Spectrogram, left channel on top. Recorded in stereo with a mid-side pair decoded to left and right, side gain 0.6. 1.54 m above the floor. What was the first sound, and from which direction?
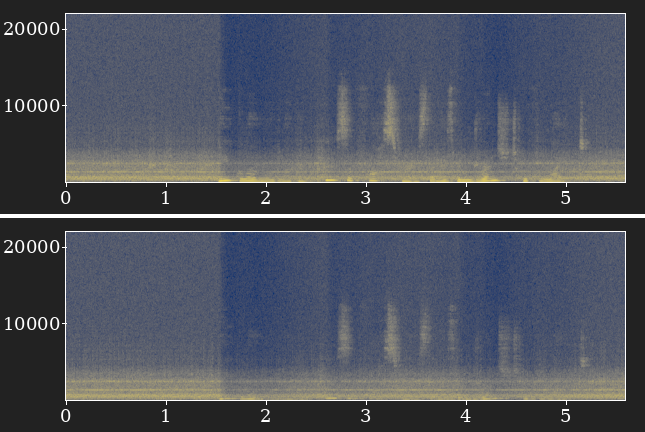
A woman speaking, 65° left.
